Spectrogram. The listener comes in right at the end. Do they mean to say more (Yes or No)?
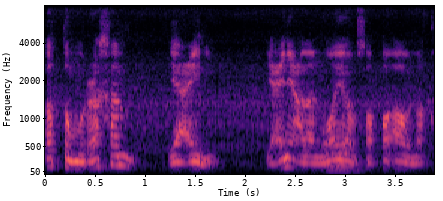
No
